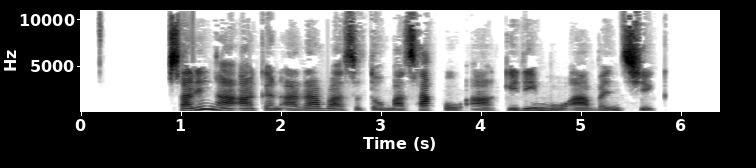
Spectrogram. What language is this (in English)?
Paiwan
